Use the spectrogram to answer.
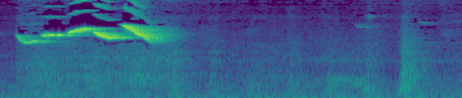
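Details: Rufous-collared sparrow from a breeding aviary sings one quick whistled phrase of piercing, downward-sliding notes lasting under two seconds, followed by quiet and a single sharp click.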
